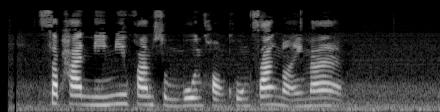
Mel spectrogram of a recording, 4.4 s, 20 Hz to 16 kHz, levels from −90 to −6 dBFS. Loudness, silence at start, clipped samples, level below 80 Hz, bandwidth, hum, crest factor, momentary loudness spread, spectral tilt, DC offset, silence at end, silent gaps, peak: -28 LUFS; 0.15 s; under 0.1%; -62 dBFS; 11.5 kHz; none; 20 dB; 22 LU; -3.5 dB/octave; under 0.1%; 0 s; none; -8 dBFS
